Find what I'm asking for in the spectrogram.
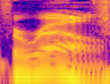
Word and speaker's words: Pharrell: How do you say his name? – Pharrell? – Pharrell.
